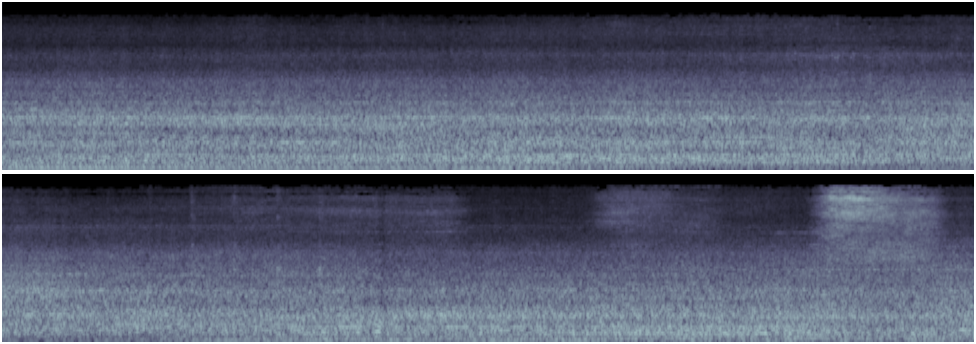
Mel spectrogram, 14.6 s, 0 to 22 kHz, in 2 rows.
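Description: Class 43 HST diesel power car pulling out past the platform, then its coaches rolling by with steady wheel and rail noise. A brief high hiss sounds near the end.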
